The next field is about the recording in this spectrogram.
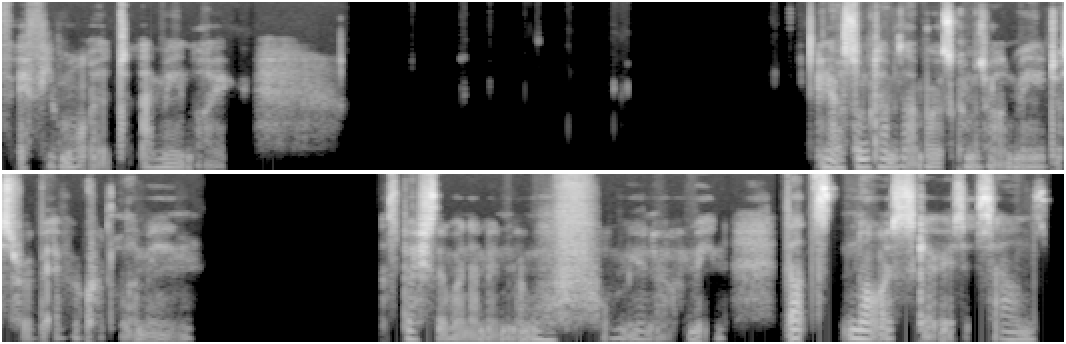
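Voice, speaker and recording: A British man playing a protective but awkward male werewolf in an intimate romantic ASMR roleplay, speaking in a halting, flustered, husky voice. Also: fairly high pitch, a bit bright, dry recording, heavily acted. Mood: flustered, coaxing. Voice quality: gravelly, husky, breathy. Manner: flustered, halting, stammering, trailing off.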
